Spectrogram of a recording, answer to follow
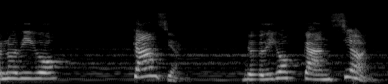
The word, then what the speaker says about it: canción: Yo no digo canción, yo digo canción. Yo no digo pared, yo digo pared.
